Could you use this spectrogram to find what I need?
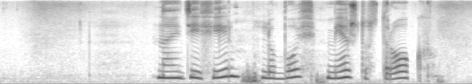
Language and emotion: Russian, sad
